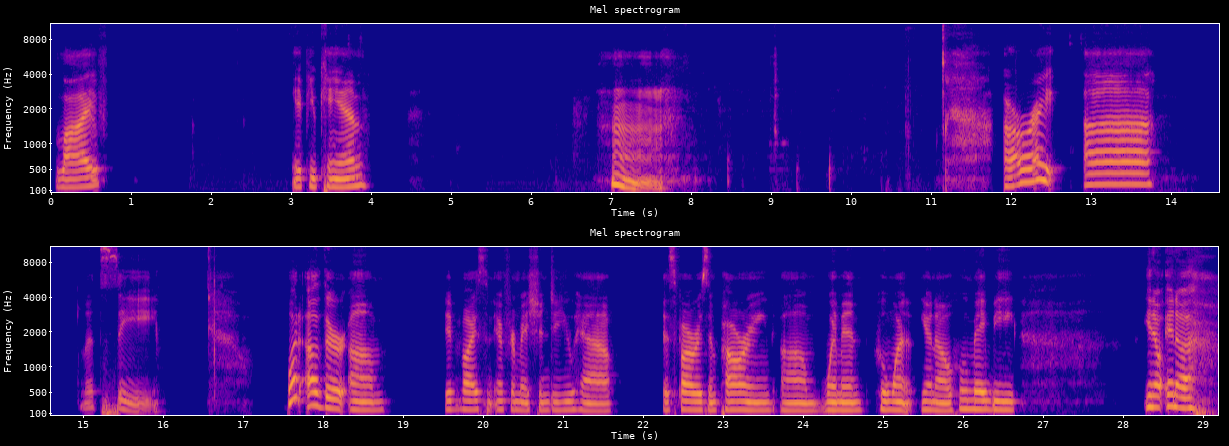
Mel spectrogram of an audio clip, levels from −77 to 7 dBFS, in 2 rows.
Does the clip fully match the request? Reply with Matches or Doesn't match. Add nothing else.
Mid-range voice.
Matches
